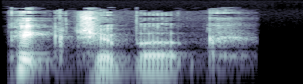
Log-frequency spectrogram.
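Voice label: "picture book", British English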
